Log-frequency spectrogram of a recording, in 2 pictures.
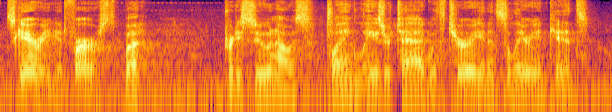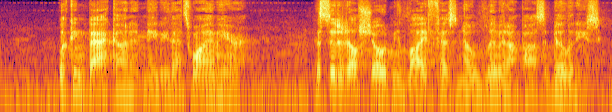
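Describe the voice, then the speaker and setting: A man's voice: mid-range voice, moderate pace, natural voice. Wry young male soldier in a reverberant space, voiced by an actor. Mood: nostalgic. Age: young adult. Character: wry, wistful young soldier brother in a sci-fi future. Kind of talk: naturalistic video game dialogue acting. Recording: reverberant room, loud ambient hum behind.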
